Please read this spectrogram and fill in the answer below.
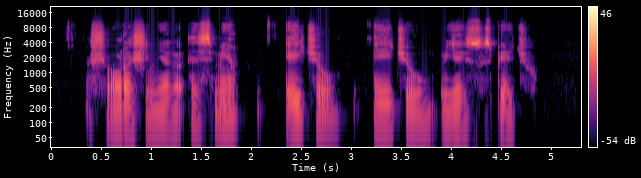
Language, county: Lithuanian, Vilnius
